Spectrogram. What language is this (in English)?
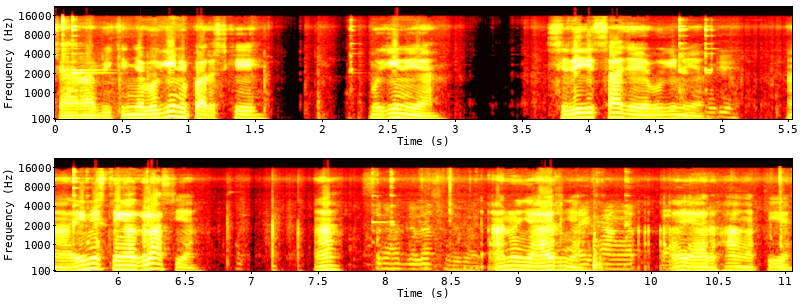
Indonesian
